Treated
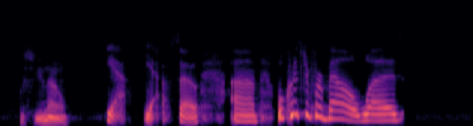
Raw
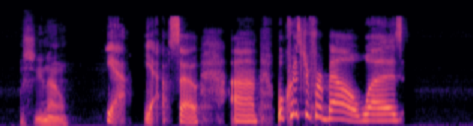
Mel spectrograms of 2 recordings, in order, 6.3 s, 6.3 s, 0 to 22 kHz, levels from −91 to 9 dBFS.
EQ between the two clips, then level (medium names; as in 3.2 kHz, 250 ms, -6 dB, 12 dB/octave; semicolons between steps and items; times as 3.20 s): band-pass filter 320 Hz, Q 2.6; distance through air 190 m; 0.0 dB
